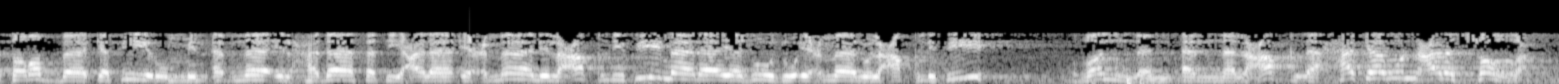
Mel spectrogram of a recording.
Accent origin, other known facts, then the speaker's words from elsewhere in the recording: Egypt; في بلادنا مصر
